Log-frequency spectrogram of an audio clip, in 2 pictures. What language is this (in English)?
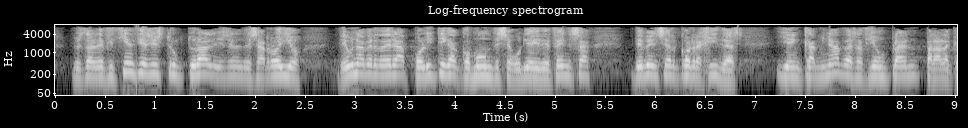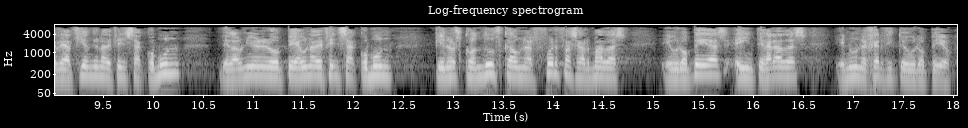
Spanish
